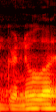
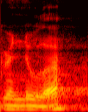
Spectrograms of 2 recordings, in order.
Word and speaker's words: granula: If you take a closer look at the granula can, you may notice there's always a line over the letter U in granula to serve as a useful pronunciation guide.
